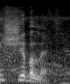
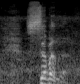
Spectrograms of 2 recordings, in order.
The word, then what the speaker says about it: Shibboleth: If he replied, No, they said, All right, say Shibboleth. If he said, Sibboleth, because he could not pronounce the word correctly, they seized him and killed him at the fords of the Jordan.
